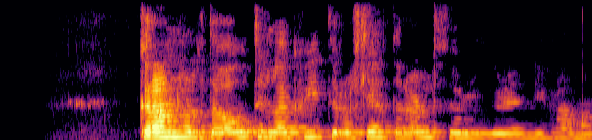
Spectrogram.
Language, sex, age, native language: Icelandic, female, 13, Icelandic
